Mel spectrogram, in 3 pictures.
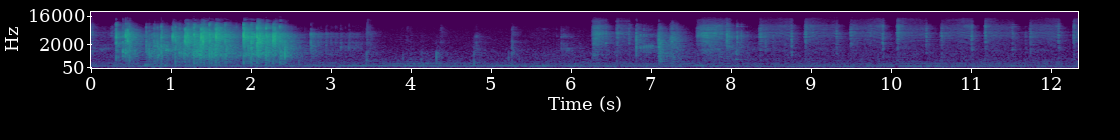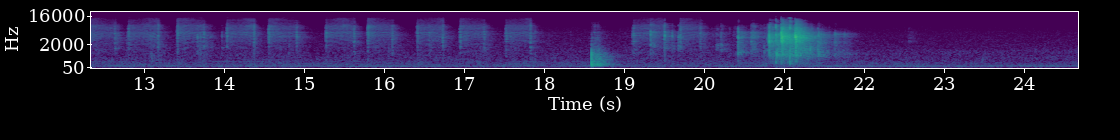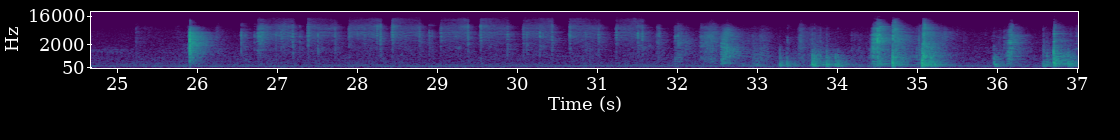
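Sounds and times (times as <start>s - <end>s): spray paint can hissing: 6.2s - 18.0s, 19.1s - 21.3s, 26.6s - 31.8s.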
